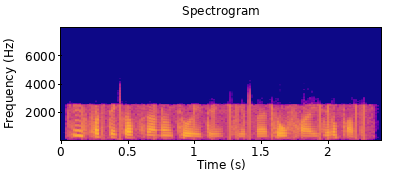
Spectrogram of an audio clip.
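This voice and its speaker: A man who is a pilot, reading instructions back over a radio transmission, slightly halting at his call sign. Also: sits high, phone-quality sound. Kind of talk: radio readback to air traffic control. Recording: thin, crackly cockpit radio link.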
